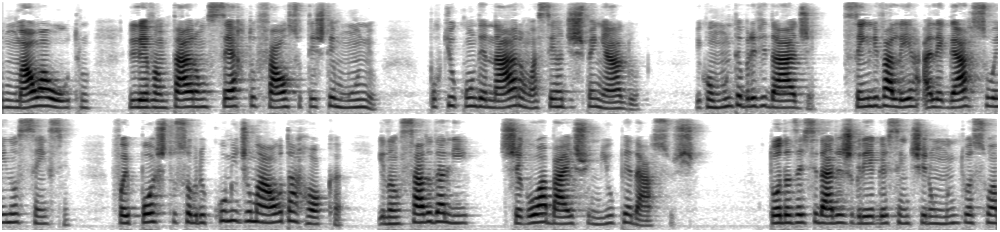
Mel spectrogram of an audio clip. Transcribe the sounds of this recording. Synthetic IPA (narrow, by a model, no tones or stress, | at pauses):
ũmawaowt̪ɾʊ | lilevɐ̃nt̪aɾɐ̃w̃ũsɛɾt̪ʊfawsʊt̪eʃt̪emũɲʊ | poɾkɪʊkõnd̪enaɾɐ̃w̃ɐseɾd͡ʒiʃpẽɲad̪ʊ | ɪkõmũj̃t̪ɐbɾevid̪ad͡ʒɪ | sẽj̃livaleɾa̰leɡaɾsuɐinosẽsjɐ | fojpoʃt̪ʊsobɾɪʊkumid͡ʒũmɐawt̪ɐhɔkʰɐ | ɪlɐ̃sad̪ʊd̪ali | ʃeɡowabajʃʊẽj̃miwped̪a̰sʊ̥ʃ | t̪od̪ɐzɐʃsid̪ad͡ʒɪzɡɾeɡɐssẽnt͡ʃiɾɐ̃w̃mũj̃t̪ʊɐsuɐ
